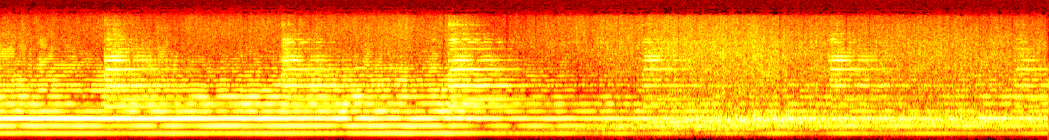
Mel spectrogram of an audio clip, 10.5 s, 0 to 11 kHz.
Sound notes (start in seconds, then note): 4.8 wind Blowing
